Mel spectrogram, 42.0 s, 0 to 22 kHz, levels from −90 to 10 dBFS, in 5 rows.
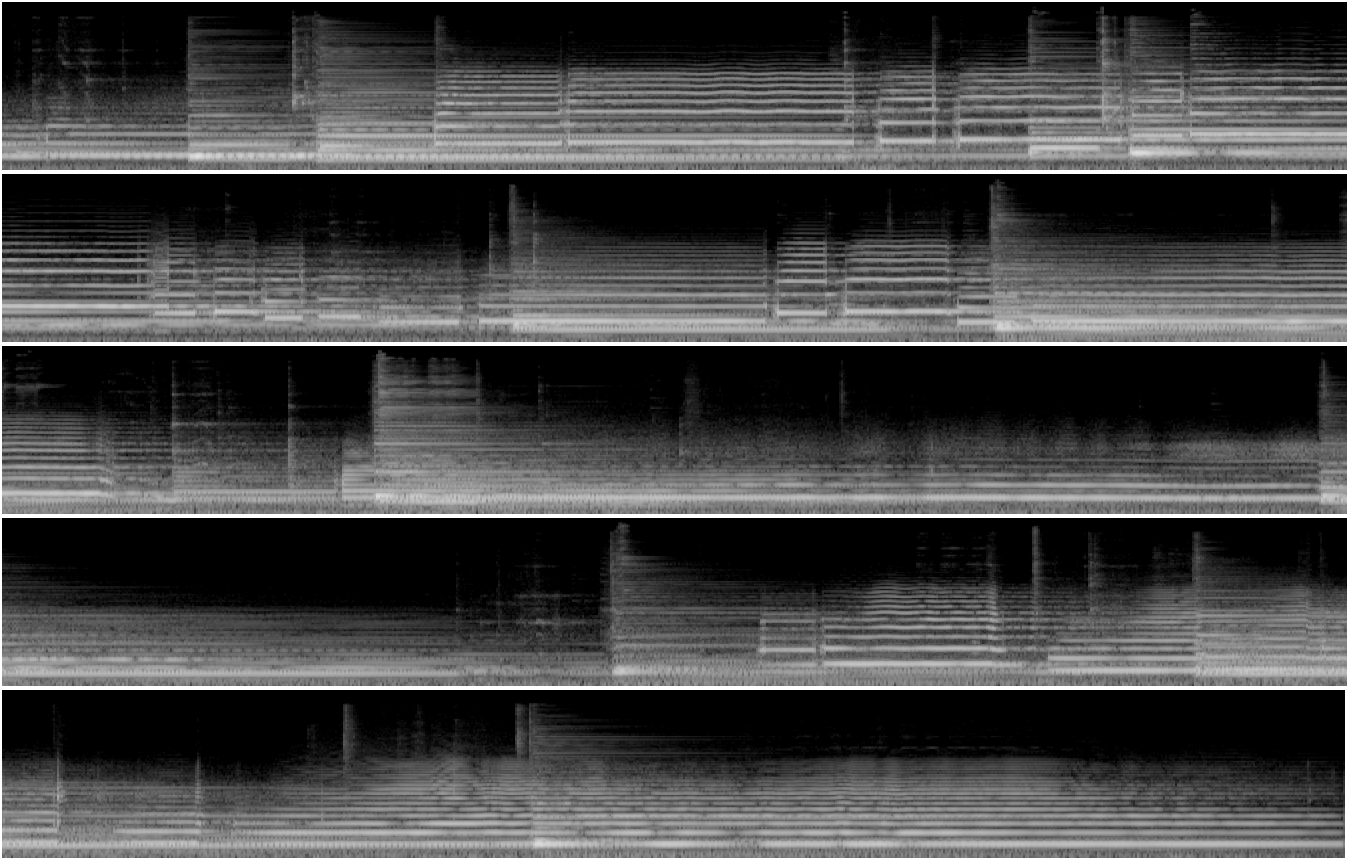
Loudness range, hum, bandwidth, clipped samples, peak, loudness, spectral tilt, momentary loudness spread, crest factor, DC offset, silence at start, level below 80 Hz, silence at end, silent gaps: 7 LU; none; 12 kHz; under 0.1%; 0 dBFS; -18 LUFS; -6 dB/octave; 10 LU; 18 dB; under 0.1%; 0 s; -46 dBFS; 0 s; none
